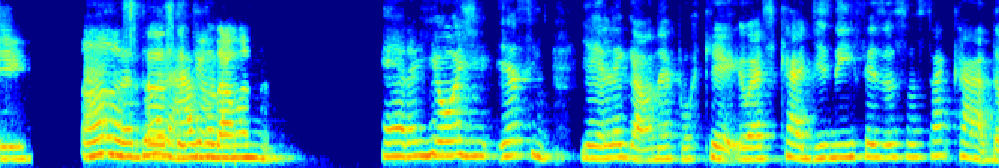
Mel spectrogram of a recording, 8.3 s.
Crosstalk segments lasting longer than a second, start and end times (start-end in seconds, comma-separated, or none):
0.7-2.2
